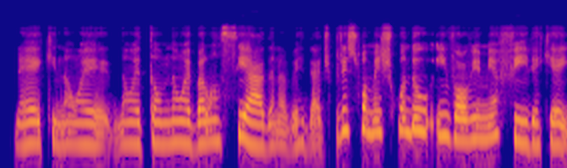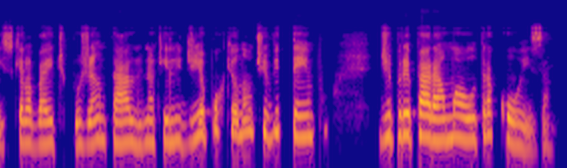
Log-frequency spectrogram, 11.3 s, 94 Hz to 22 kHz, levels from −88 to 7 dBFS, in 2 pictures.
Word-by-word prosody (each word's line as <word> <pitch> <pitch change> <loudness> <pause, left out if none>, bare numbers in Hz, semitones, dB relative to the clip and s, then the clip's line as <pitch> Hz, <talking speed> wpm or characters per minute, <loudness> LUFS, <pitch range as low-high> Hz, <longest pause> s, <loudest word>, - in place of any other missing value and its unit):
né, 210 +2 -1
que - - -8
não 105 0 -6
é 100 -1 -3
não 210 0 -8
é 205 - -2
tão 210 0 -4
não 220 +1 -3
é 210 - 0
balanceada 210 -1 +1
na - - -7
verdade, 215 - -8
principalmente 310 0 0
quando 160 0 +2
envolve 245 -3 +2
minha 275 +3 -2
filha, 215 -6 -2
que - - -3
é 200 - +2
isso, - - -6
que - - -1
ela 215 -1 +2
vai 210 +1 0
tipo 205 - -8
jantar 215 0 0
ali 210 -3 -2
naquele 225 +1 -3
dia, 245 +9 0
porque 270 - -5
eu - - +4
não 155 +1 -1
tive 300 +1 -2
tempo 265 +1 0 0.5
de 260 +3 -1
preparar 270 -4 +7
uma 250 +1 +2
outra 250 +4 0
coisa. 205 -10 -3
220 Hz, 200 wpm, -22 LUFS, 205-260 Hz, 0.5 s, preparar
